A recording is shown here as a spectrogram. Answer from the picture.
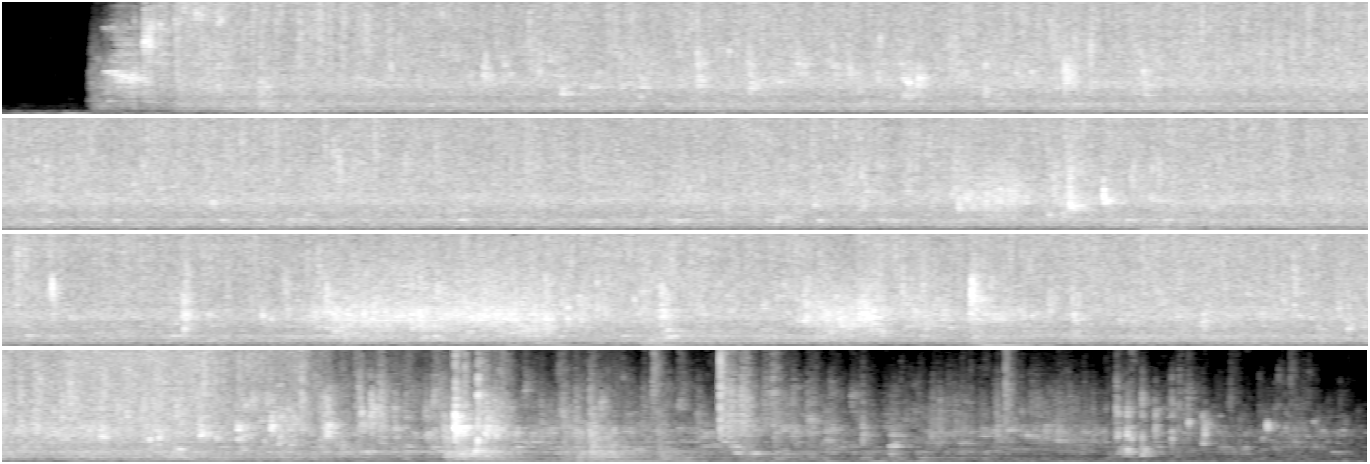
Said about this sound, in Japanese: シャワーで泡を洗い流そう。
